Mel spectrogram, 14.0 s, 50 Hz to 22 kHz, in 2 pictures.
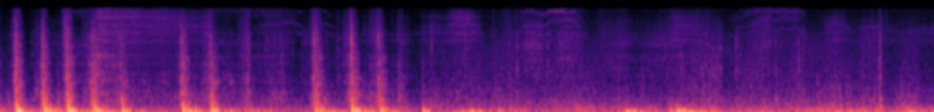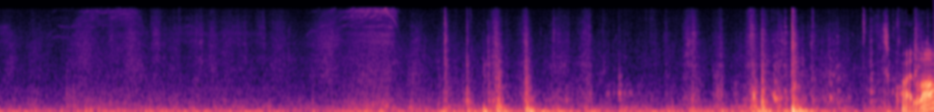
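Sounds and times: plastic and metal knocks: 0.0 - 3.3, 12.4 - 14.0
dull thumps: 0.0 - 4.0, 10.2 - 14.0.

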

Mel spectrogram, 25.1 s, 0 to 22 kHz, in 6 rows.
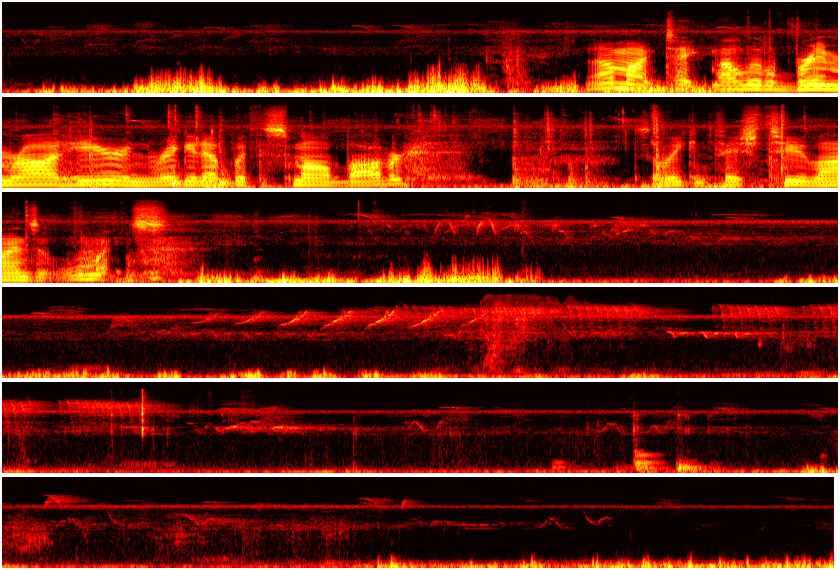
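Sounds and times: birds chirping: 0.0 - 24.3
insect drone: 0.0 - 25.0
low thuds and rumble: 1.7 - 11.2.

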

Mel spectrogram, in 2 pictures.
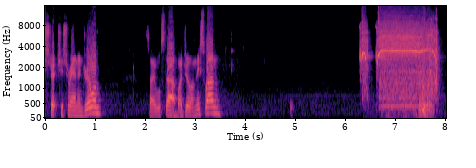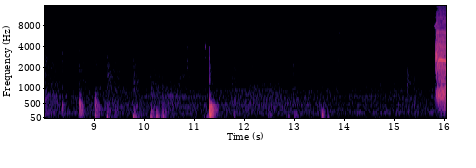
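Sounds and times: cordless drill whining: 6.3 - 7.9, 15.8 - 16.0.

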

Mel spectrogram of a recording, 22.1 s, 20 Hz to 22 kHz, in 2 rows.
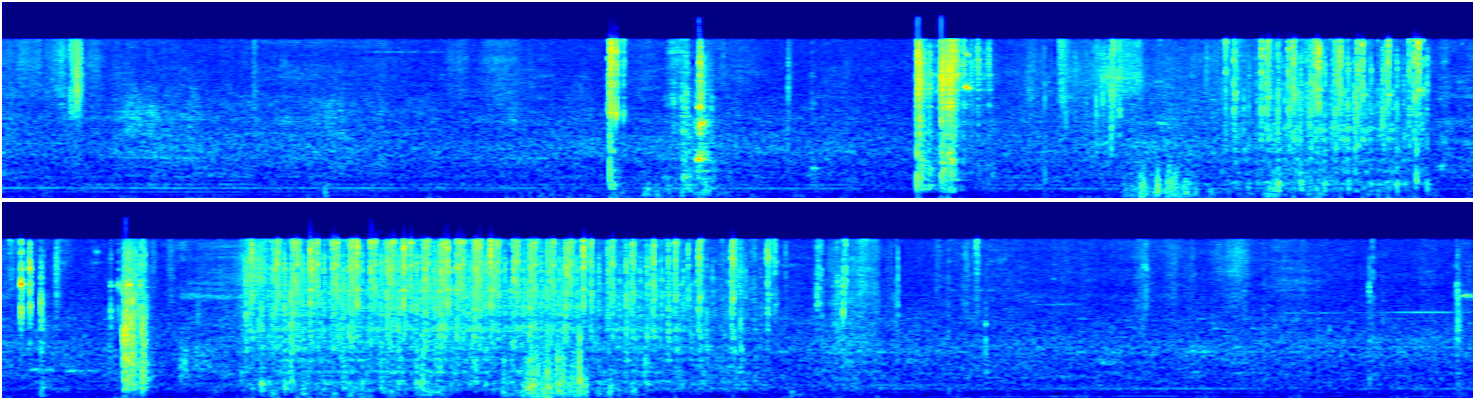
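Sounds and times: sewing machine clicking: 9.1 - 10.8, 12.8 - 17.4.

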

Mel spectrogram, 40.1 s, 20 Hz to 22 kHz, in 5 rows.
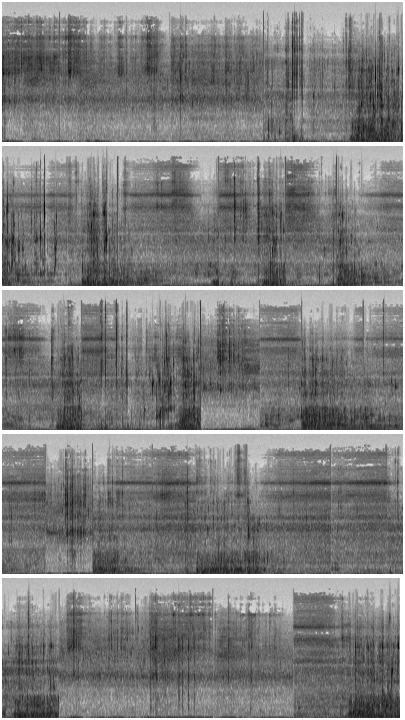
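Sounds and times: exhaled bubbles gurgling: 5.2 - 20.1, 21.2 - 29.8, 31.7 - 33.3, 38.8 - 40.0
hissing regulator inhale: 8.4 - 9.6, 10.4 - 18.6, 20.9 - 25.0, 26.2 - 28.2, 28.8 - 32.0, 37.9 - 39.3.

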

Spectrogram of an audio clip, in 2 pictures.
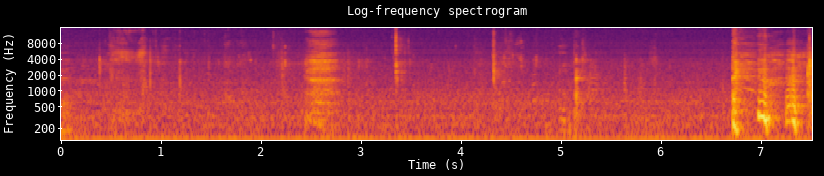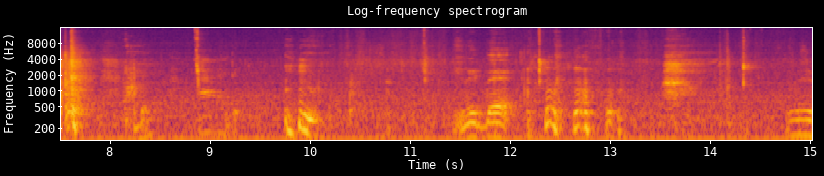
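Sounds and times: person coughing or laughing: 6.7 - 8.3, 9.7 - 10.2.

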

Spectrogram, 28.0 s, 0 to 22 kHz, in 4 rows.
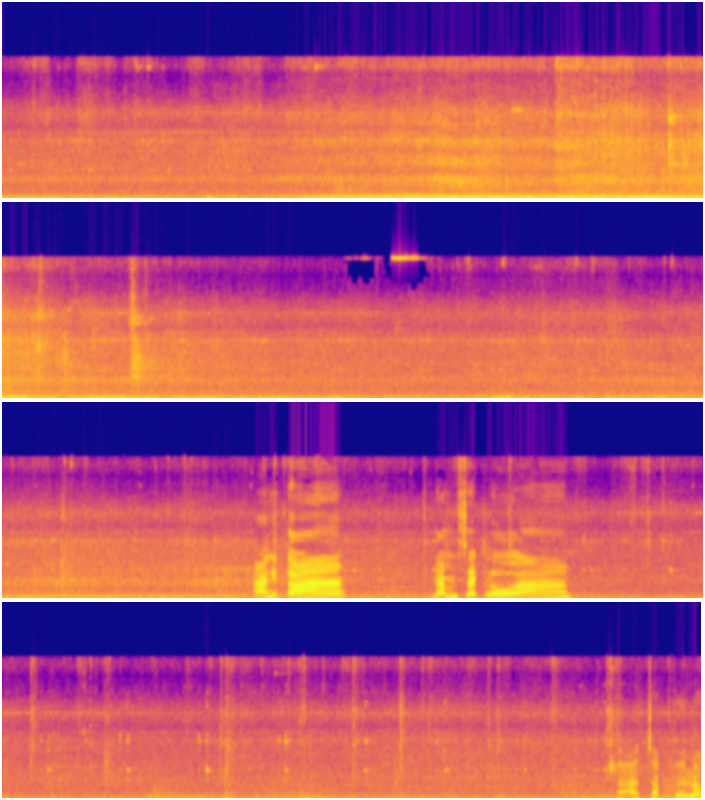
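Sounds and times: vehicle engine passing: 0.0 - 17.1
traffic rumble: 0.0 - 28.0.

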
